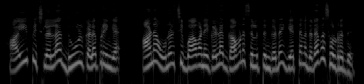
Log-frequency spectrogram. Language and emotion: Tamil, angry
